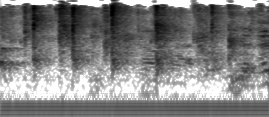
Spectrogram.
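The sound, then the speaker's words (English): Finger snaps and light applause: sharp, irregular claps and clicks, roughly eight over two seconds, crisp and moderately loud against a low steady hum. “yeah, a limp finger snap and applause for that.”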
